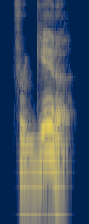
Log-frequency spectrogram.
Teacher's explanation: All right, and now to link here with this T, we're gonna turn it into a flat T, and since that first syllable here is unstressed, we're gonna make it a schwa. So it's gonna come out as duh.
